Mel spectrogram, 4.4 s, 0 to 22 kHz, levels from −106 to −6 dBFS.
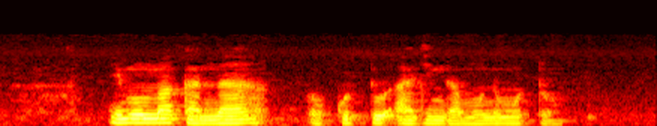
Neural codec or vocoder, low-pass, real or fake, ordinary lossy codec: none; 7.2 kHz; real; MP3, 64 kbps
